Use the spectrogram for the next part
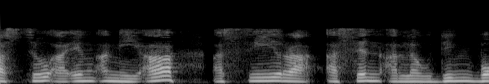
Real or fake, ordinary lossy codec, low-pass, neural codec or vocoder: fake; MP3, 24 kbps; 5.4 kHz; codec, 16 kHz, 1.1 kbps, Voila-Tokenizer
